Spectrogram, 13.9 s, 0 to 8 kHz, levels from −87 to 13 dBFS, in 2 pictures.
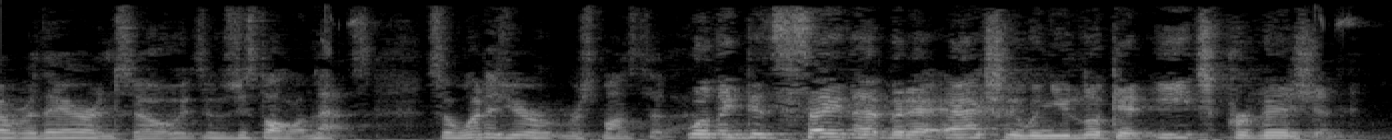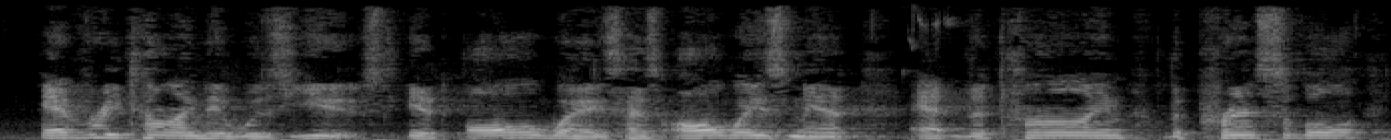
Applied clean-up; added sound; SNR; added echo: neural separator model SepFormer DNS4.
